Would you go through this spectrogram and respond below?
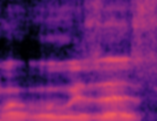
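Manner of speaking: plain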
